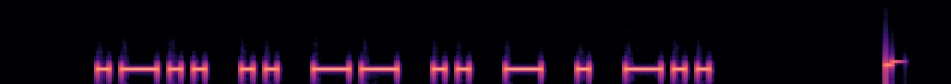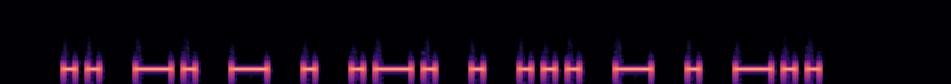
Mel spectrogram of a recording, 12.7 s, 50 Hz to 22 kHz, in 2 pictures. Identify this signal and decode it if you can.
Morse code, heard as a keyed tone, about 15 wpm, 700 Hz. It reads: LIMITED INTERESTED
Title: Sentences from Top 900 Words - New Word Drill - 15wpm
